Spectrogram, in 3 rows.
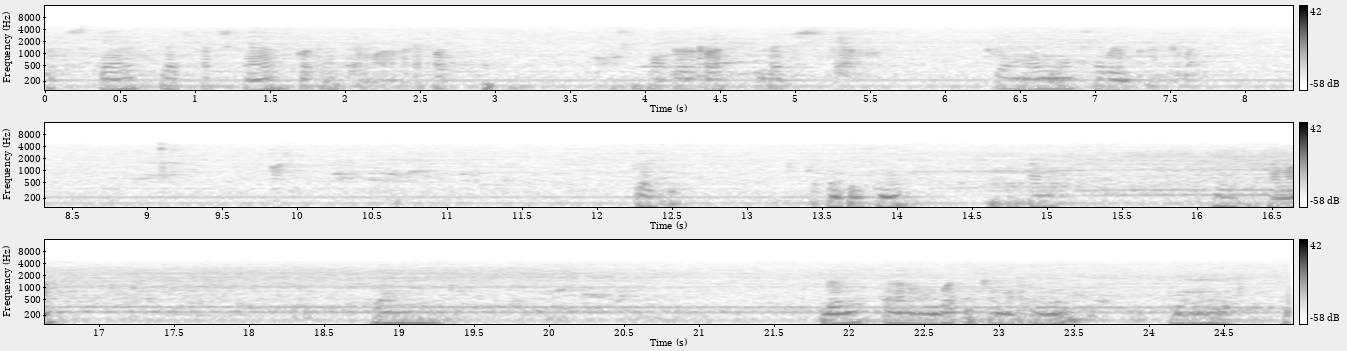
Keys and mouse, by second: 0.6-1.6 middle drag, 4.8-5.9 middle drag, 14.5-16.0 middle drag, 18.9-19.2 middle drag, 20.1-20.8 middle drag, 21.4-22.5 middle drag.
